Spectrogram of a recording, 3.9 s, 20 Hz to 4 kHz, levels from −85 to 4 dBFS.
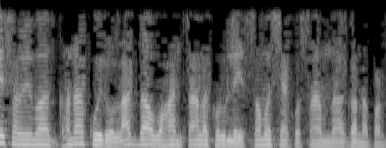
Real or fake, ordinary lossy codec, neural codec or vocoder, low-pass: real; none; none; 3.6 kHz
